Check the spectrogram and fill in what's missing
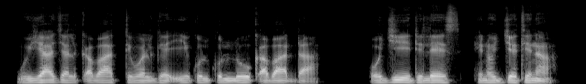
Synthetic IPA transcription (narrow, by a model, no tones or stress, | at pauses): ɡʊjːaːd͡ʒɐlkʼɐbaːt̪ːɪwɐlɡɐʔiːkʼʊlkʼʊlːuːkʼɐbaːᶑdɐ̰ | hɔd͡ʒiːɪd̪ɪle̞ːshɪnɔd͡ʒːɛt̪ɪnɐ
